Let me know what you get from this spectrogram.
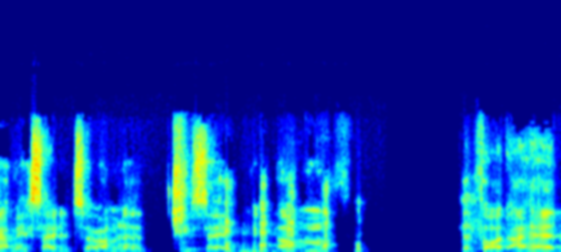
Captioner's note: laughter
